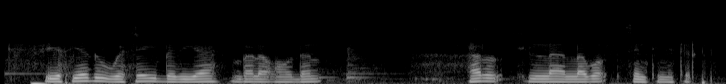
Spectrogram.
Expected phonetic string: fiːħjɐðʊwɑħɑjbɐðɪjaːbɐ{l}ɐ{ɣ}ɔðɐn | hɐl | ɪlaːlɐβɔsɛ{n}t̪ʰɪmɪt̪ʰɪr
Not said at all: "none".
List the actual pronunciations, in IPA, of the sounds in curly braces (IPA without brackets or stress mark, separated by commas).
l, ʕ, n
